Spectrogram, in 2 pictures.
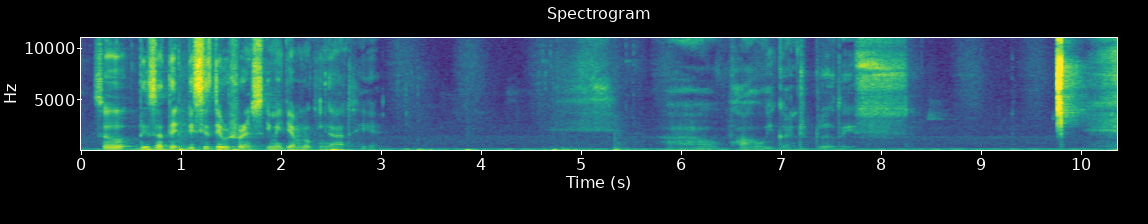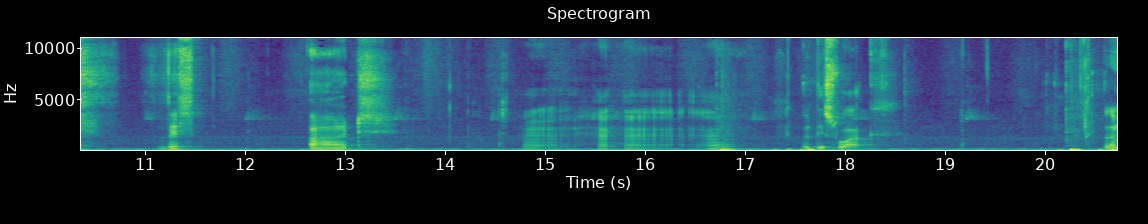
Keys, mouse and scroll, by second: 0.5-5.5 drag, 16.7 Tab, 16.7-20.7 drag, 17.6 `, 20.2 Tab.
